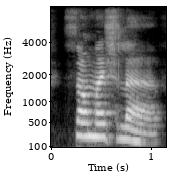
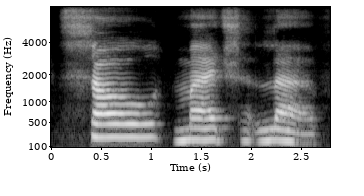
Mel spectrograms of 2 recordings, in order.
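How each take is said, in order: First: Said in the usual way. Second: Stretched very slowly, every word held; thanking her viewers, drawn out very slowly. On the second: Real, not acted. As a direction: draw each word out long and savoring.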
